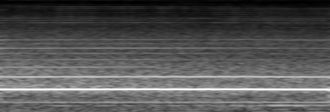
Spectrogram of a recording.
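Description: Brazilian football commentator's drawn-out 'Gooool!' goal call: a man's voice holding one long, steady high note on the vowel.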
